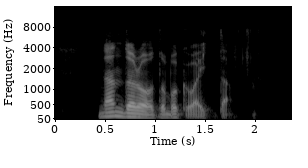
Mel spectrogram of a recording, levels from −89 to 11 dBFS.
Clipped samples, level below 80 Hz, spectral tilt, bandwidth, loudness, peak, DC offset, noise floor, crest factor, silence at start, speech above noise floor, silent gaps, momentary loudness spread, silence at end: under 0.1%; -70 dBFS; -5 dB/octave; 7.6 kHz; -40 LUFS; -20 dBFS; under 0.1%; -74 dBFS; 22 dB; 0.45 s; 35 dB; none; 21 LU; 0.65 s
